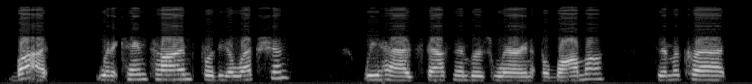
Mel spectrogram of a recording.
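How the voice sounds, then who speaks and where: Against a quiet background, a woman speaks at a fairly slow pace with fairly even intonation and a bright, sharp tone, the sound dry with no echo. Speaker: radio caller, schoolteacher. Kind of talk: call-in talk radio.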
